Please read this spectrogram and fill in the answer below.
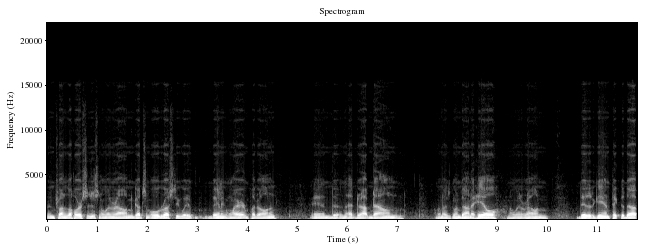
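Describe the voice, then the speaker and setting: With a Midwestern US accent, a man speaks at a moderate pace in a medium-pitched, dark, mellow voice and a monotone, flat intonation. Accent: rural Midwestern American. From Indiana, US Midwest. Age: 80s+. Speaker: retired county official recalling farm life. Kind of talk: oral history interview. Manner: halting, many fillers.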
